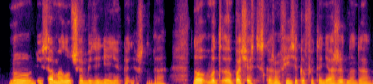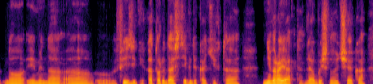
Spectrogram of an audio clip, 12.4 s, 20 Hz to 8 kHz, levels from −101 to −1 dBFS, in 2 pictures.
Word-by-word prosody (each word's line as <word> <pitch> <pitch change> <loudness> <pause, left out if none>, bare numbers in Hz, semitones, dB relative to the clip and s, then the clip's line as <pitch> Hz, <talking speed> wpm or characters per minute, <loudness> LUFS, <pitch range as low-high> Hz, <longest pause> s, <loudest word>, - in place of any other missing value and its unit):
Ну, 165 +8 +3
не 120 -1 -3
самое 115 -5 +6
лучшее 95 -2 +4
объединение, 95 +2 -1
конечно, - - -10
да. 95 +1 -9 0.4
Но 130 +1 +8
вот, 130 0 +2
э, 125 -2 +4
по 120 +2 +5
части, 120 -1 +1
скажем, 105 0 +1
физиков, 185 - -1
это 100 - -2
неожиданно, 100 - 0
да, 110 +6 -4
но 95 -1 -2
именно, 95 -2 -3
а, 95 -2 -4
у 90 - -13
физики, 115 +4 -4
которые 90 -1 -3
достигли 95 -2 -2
каких-то 85 -1 -7 0.3
невероятных 95 -4 +2
для 90 +1 -2
обычного 85 0 -4
человека 85 0 -3
95 Hz, 140 wpm, -23 LUFS, 90-115 Hz, 0.4 s, Но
